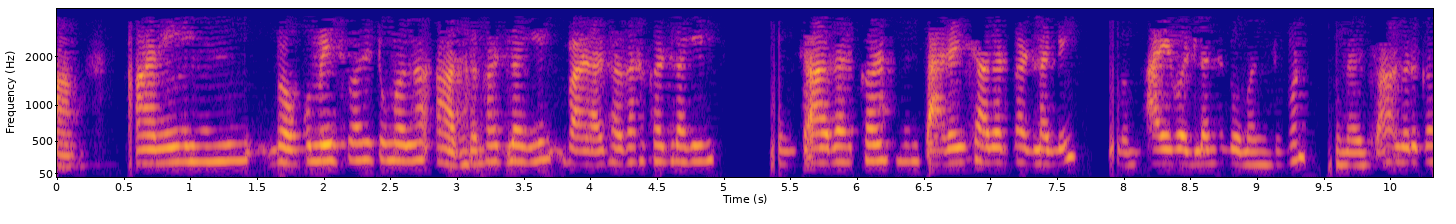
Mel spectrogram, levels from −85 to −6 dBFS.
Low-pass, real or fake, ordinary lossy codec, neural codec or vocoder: 3.6 kHz; fake; MP3, 16 kbps; codec, 16 kHz in and 24 kHz out, 1 kbps, XY-Tokenizer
